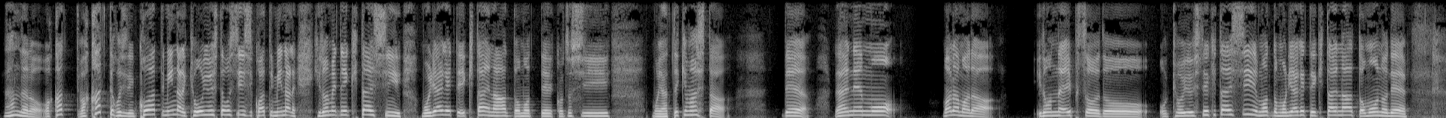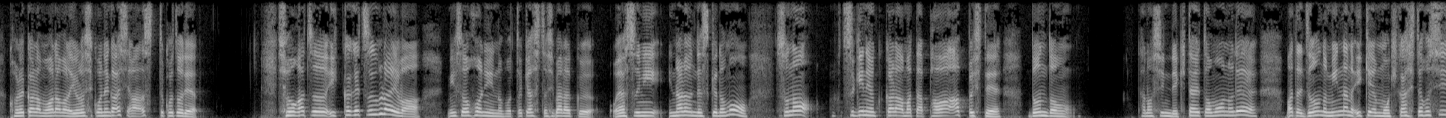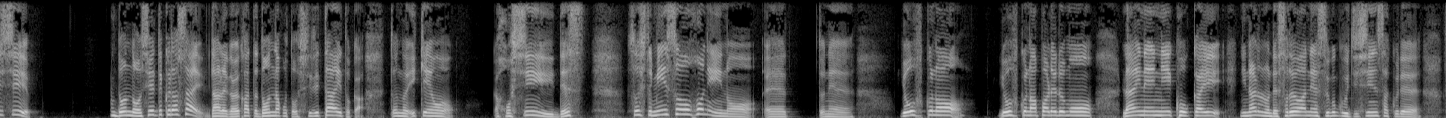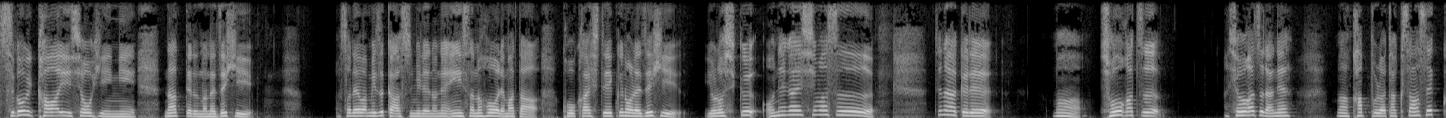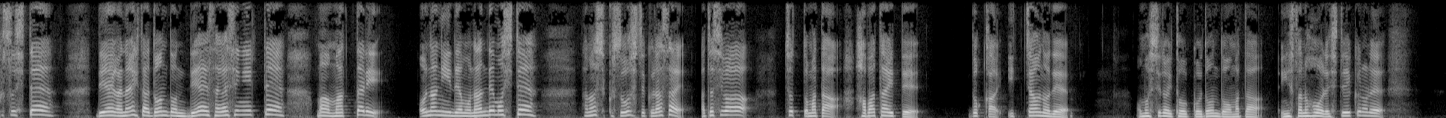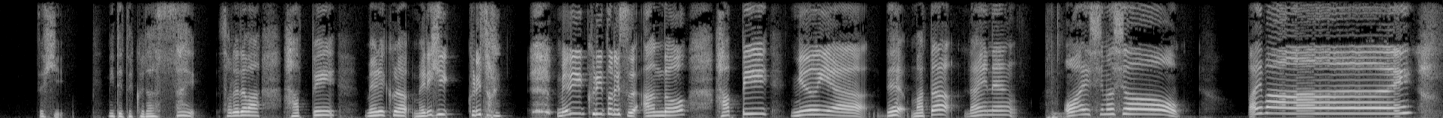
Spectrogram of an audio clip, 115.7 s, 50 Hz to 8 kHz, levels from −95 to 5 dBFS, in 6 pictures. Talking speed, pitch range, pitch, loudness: 300 characters per minute, 195-260 Hz, 225 Hz, -20 LUFS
